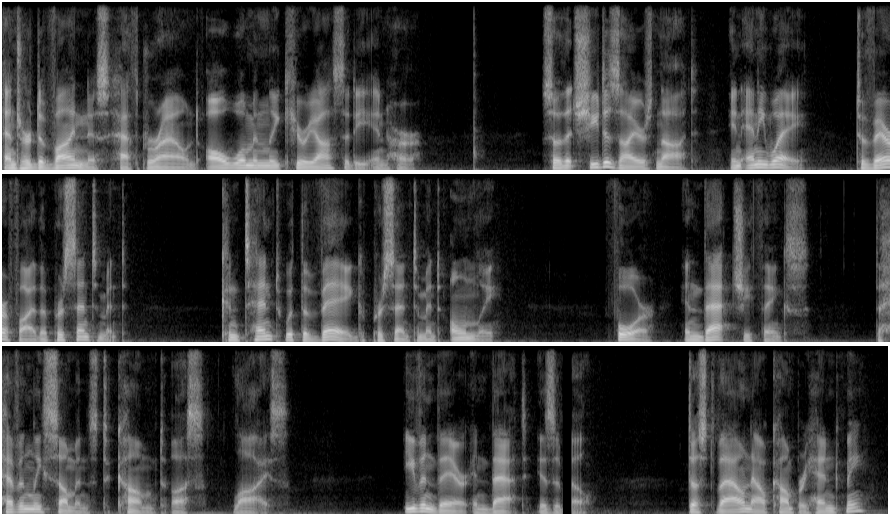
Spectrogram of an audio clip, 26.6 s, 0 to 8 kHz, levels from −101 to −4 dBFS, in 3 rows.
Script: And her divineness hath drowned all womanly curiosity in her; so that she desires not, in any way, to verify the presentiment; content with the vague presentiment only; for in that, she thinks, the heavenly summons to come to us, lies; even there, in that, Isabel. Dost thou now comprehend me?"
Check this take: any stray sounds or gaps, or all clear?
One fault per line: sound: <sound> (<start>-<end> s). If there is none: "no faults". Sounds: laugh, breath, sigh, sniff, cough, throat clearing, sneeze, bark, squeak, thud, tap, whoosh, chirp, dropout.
sound: squeak (4.7-4.8 s)
sound: dropout (23.4-23.5 s)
